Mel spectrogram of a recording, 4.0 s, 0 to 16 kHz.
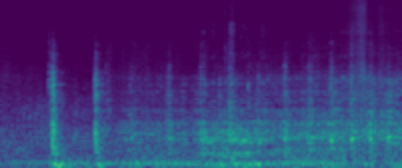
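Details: Vespa P125X two-stroke with a VMC Stelvio 177 kit: a steady light clicking about twice a second at idle from a damaged primary/cush drive gear, damaged by a wide-open-throttle backward shift during an uphill plug chop test.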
